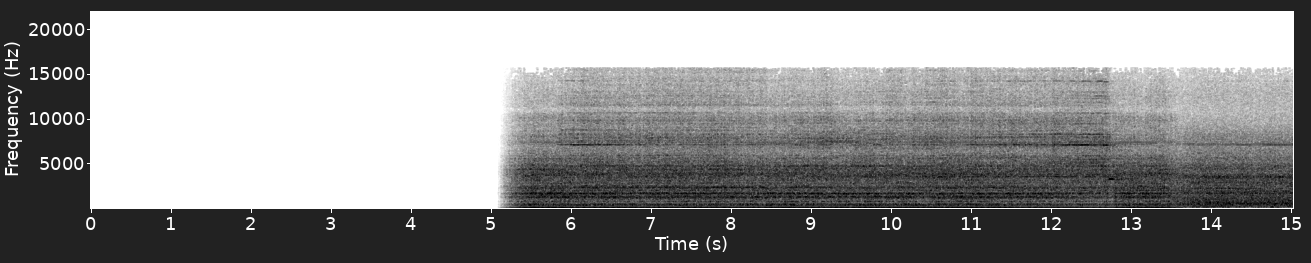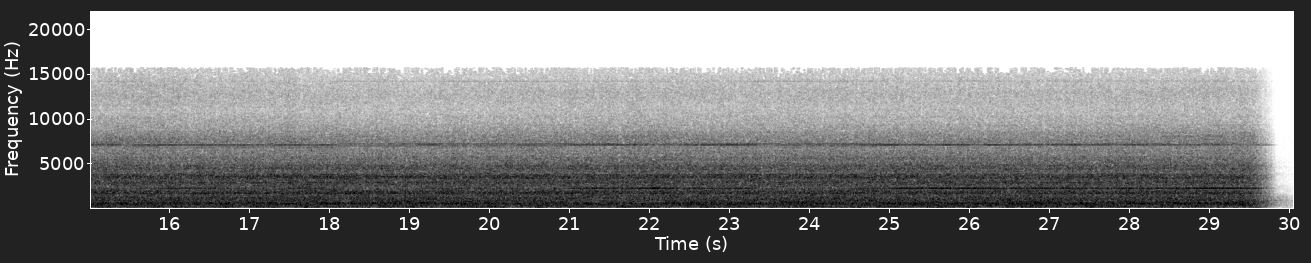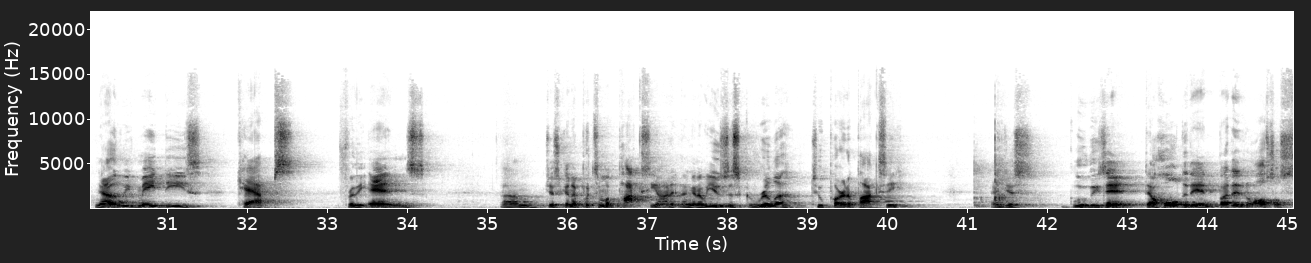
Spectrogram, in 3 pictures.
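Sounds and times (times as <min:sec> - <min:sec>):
power tool running: 0:05.1 - 0:29.8.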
